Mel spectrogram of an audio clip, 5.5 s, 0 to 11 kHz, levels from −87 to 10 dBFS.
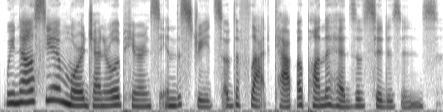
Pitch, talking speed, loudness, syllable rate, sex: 215 Hz, 205 wpm, -18 LUFS, 5.0 syllables/s, female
